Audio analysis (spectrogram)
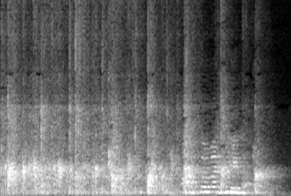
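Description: An audience at a business talk claps, a loud run of fairly distinct hand claps in uneven rhythm lasting a few seconds, with voices mixed in and a sharp fall-off at the end.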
